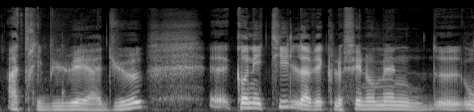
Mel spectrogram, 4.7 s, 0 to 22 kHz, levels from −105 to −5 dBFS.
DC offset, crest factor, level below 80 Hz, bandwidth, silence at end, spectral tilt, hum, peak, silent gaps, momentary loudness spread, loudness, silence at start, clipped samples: under 0.1%; 20 dB; -74 dBFS; 16.5 kHz; 0 s; -5.5 dB/octave; none; -16 dBFS; none; 9 LU; -35 LUFS; 0.1 s; under 0.1%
